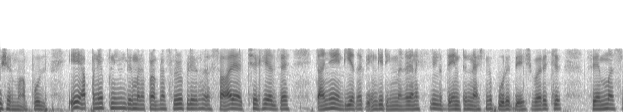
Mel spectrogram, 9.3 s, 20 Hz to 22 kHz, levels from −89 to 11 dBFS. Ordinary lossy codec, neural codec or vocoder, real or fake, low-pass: none; none; real; 3.6 kHz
